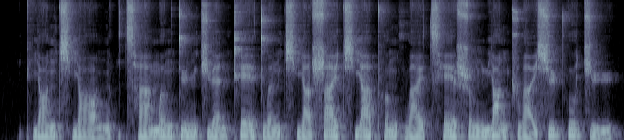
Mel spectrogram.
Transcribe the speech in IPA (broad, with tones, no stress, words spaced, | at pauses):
pʰjɑ˨˦ŋt͡ɕʰjɑ̰˨˩ŋ | t͡sʰä˨˦mɤ˨˦ŋt̪y˨˦n t͡ɕɥɛ̰˨˩nkʰe˥˨ɪ̯t̪wə˨˦n t͡ɕʰjä̰˨˩ʂa˥˨ɪ̯ t͡ɕʰjä˥˨pʰʊ˥˨ŋxwa̰˨˩ɪ̯t͡sʰe˥˨ɪ̯ ʂʊ˨˦ŋmjɑ˥˨ŋʈ͡ʂwa̰˨˩ɪ̯ ɕy˦pʰu˦t͡ɕy̰˨˩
